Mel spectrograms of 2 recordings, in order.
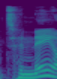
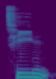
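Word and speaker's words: Tenet: We're doing Tene, aren't we? – Yeah, we are doing Tene. – Tene. – That's how you say it, right? – That's it. Of course we're going to cinema. My mistake. Tine? Tine? Tine? – Tene? – Mixed reviews, I've heard.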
